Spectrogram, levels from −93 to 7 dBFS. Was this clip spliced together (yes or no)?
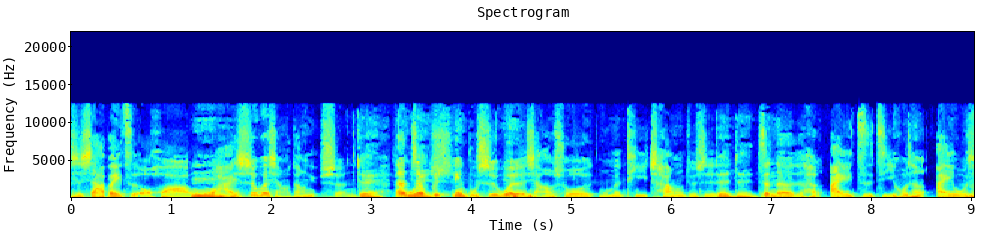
no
